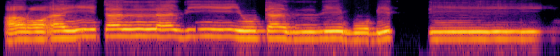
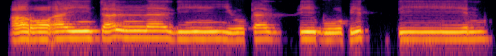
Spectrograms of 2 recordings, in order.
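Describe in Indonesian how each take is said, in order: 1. Vokal panjang di akhir ditahan sangat lama. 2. Vokal panjang di akhir ditahan sebentar. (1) "enam harokat atau yang paling panjang" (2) "membaca dengan dua harokat"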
